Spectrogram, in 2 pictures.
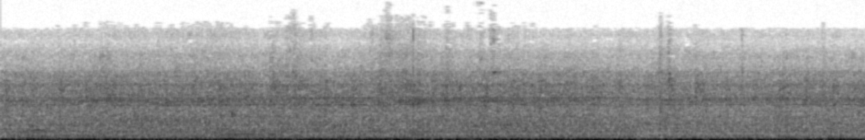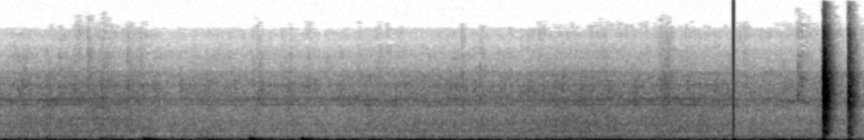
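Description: Amtrak Acela train running at speed, heard inside the passenger car: a steady low rumble, with a few sharp clicks near the end.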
